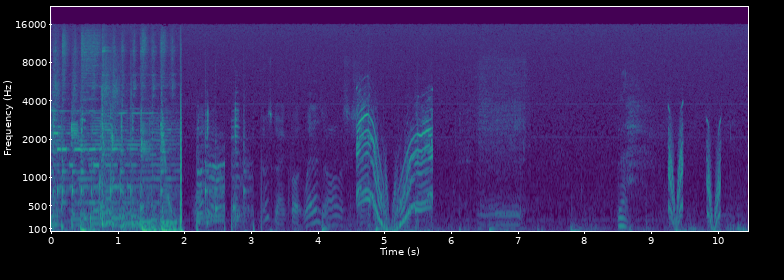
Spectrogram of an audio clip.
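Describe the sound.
A person mimics a cat with a few drawn-out, rising and falling meows, right after a short burst of loud music, with some voice-like sounds between them.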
